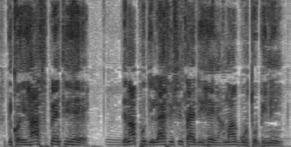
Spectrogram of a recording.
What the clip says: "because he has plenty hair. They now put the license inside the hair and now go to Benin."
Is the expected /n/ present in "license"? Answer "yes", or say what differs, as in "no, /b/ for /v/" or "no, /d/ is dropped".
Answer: no, /n/ is dropped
